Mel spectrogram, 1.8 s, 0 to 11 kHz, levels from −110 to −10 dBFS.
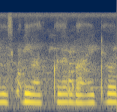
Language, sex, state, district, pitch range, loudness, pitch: Hindi, female, Bihar, Gaya, 190-205 Hz, -17 LUFS, 205 Hz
